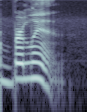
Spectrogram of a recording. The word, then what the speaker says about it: Berlin: Is that Berlin or Berlin? – You know they pronounce it Berlin, like rhymes with Merlin.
